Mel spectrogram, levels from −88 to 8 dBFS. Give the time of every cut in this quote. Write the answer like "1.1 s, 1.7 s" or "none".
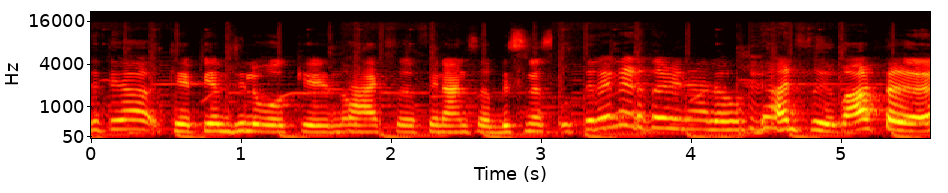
1.7 s, 3.0 s, 4.4 s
